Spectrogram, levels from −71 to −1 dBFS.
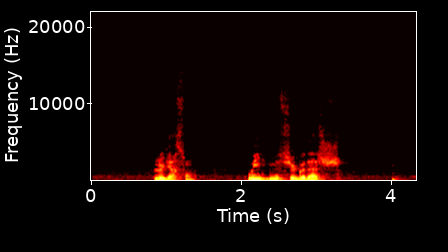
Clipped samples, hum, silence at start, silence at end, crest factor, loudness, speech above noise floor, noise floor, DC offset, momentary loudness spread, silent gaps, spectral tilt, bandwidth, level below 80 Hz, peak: under 0.1%; none; 0.85 s; 0.25 s; 18 dB; -21 LUFS; 40 dB; -59 dBFS; under 0.1%; 16 LU; none; -9 dB/octave; 10.5 kHz; -48 dBFS; -4 dBFS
